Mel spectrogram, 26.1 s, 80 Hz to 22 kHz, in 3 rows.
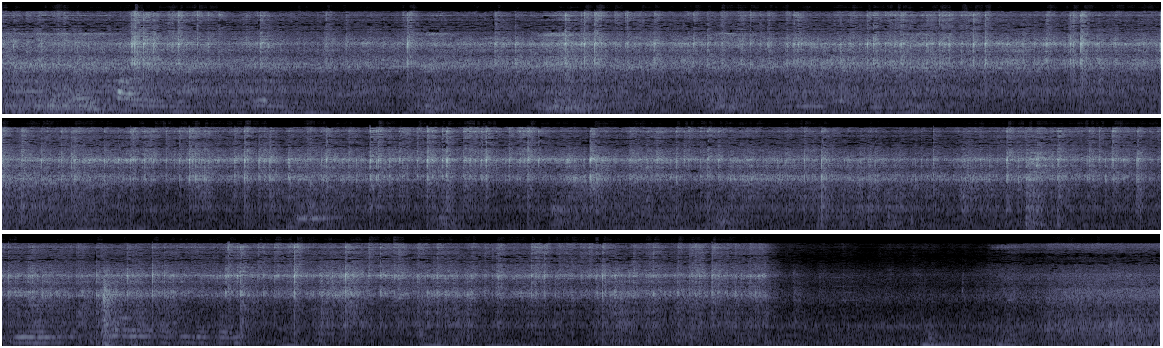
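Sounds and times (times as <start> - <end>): arc welding crackling hiss: 0.0 - 23.4, 24.8 - 26.0.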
